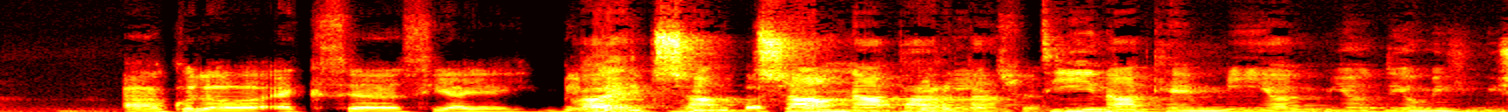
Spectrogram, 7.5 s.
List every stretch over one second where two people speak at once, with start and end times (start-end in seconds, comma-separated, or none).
2.9-5.3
